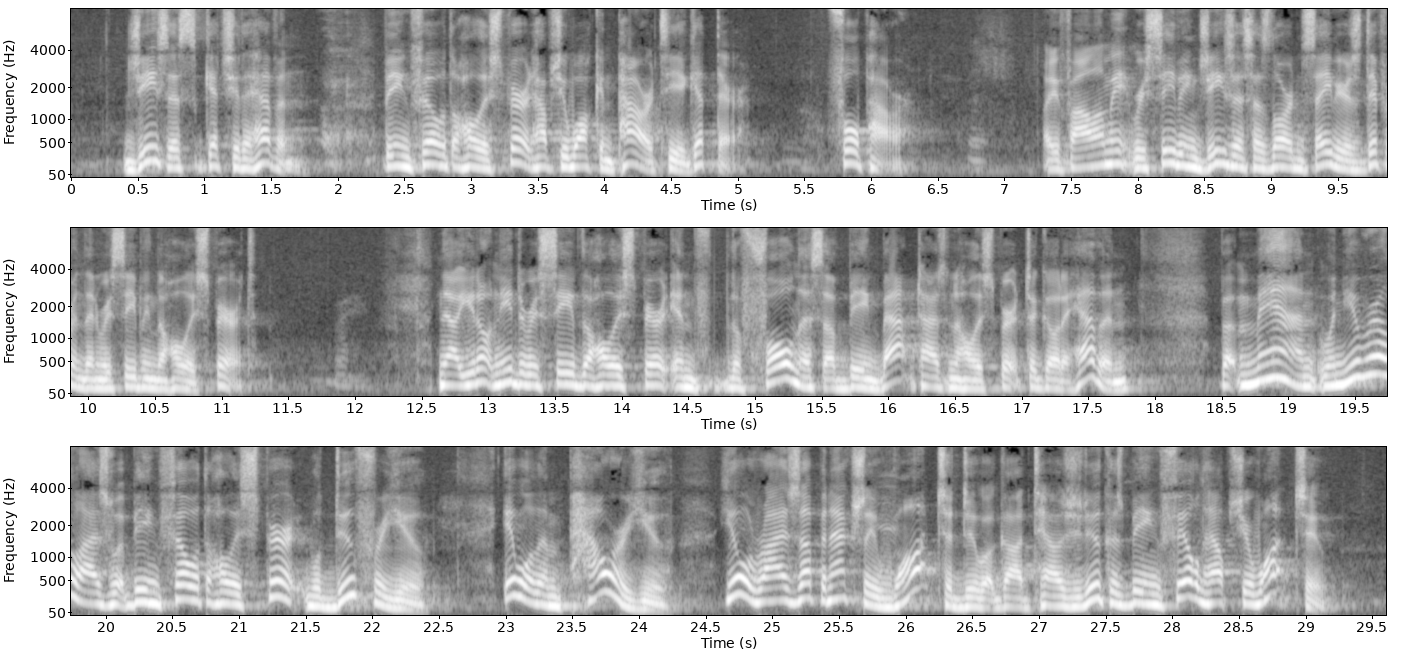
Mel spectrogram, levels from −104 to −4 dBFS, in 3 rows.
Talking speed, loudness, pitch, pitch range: 210 wpm, -11 LUFS, 140 Hz, 120-165 Hz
